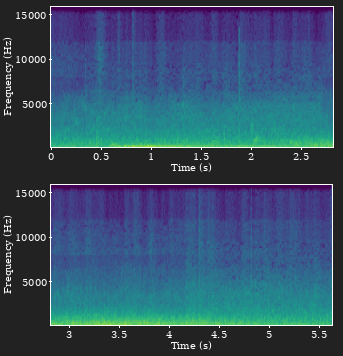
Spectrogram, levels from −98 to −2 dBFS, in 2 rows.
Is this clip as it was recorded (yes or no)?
no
